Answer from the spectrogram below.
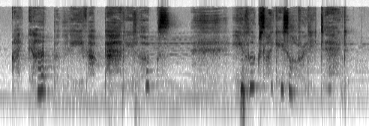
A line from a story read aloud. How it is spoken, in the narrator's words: she whispered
